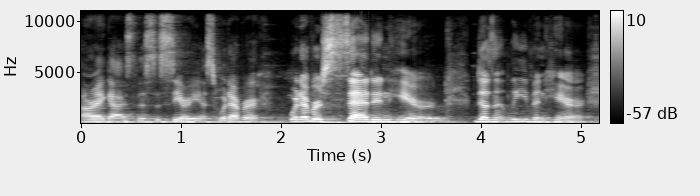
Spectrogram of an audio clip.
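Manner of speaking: hushed, low, serious MC; real quiet. Retold or imitated. MC telling the room this is serious, hushed and low. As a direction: drop low and soft, slowing for suspense. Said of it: "It got real quiet".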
